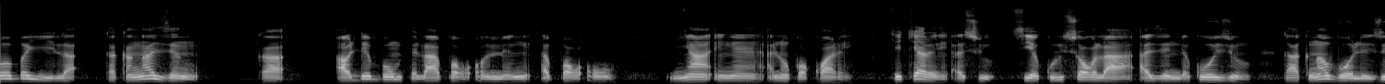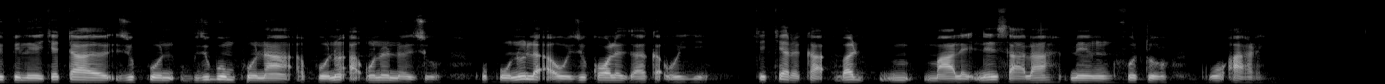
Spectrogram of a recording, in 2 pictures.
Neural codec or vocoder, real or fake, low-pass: none; real; 14.4 kHz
